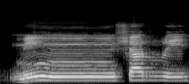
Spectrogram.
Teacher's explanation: Dalam hal ini ada nun sukunnya. Maka nun sukunnya ini dibaca secara samar-samar. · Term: ikhfa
